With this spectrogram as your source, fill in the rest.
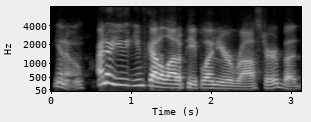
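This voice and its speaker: A man's voice: medium pitch, wildly swooping pitch, fairly quick, a bit bright. Guy doing a sewing livestream, goofy and self-deprecating, voice bounces all over. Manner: chatty, self-deprecating, hums and makes beep noises while working. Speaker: sewing ambassador. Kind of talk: live-stream sewing demo, casual chat.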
